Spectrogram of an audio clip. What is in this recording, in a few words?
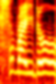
"traitor", Brooklyn; Worms Armageddon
